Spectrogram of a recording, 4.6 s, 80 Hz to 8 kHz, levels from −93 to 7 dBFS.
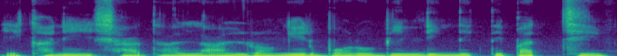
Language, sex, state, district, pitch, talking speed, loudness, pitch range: Bengali, female, West Bengal, Cooch Behar, 180 Hz, 105 wpm, -13 LUFS, 170-195 Hz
